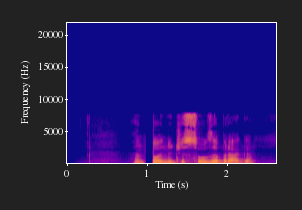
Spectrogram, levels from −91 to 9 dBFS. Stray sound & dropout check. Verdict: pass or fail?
fail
